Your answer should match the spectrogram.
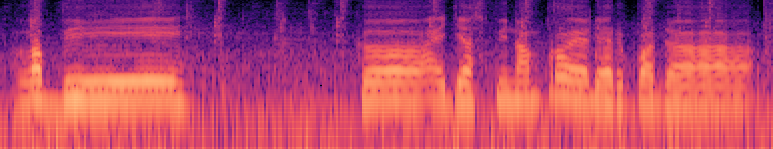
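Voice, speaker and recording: High-pitched man chatting over intercom. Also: level tone, unhurried. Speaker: motovlogger reviewing gear. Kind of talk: casual chat review over intercom. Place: outdoors, riding a motorbike on the road. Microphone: helmet intercom headset. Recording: intercom headset with background music.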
